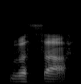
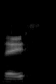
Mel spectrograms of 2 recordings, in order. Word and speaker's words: Vasa: Vasa. It's a Vasa, not a vase. It's pronounced Vasa.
